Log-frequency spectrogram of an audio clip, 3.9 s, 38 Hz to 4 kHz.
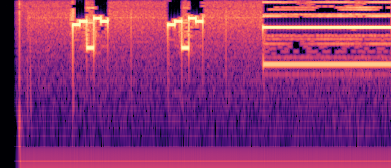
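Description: Five-tone selective call (ZVEI), heard as quick runs of five tones, tones of about 70 ms. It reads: 89109 89109
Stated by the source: Five-tone ZVEI selective call 89133 received by SDR, logged by Feuerwehr Orlamünde.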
